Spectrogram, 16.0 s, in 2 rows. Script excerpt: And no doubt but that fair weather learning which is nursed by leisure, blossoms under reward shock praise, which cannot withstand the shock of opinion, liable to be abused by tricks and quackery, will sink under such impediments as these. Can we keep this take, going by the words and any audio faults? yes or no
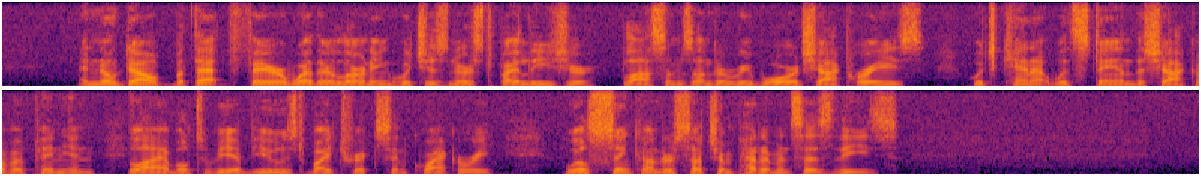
yes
